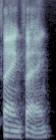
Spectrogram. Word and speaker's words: Fang: It's F-A-N-G, so we would probably pronounce it Fang Fang.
